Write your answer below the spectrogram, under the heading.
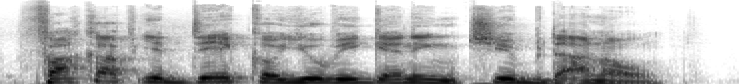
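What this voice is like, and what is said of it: Put-on Scottish accent. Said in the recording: “excuse my Scottish impersonation.”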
